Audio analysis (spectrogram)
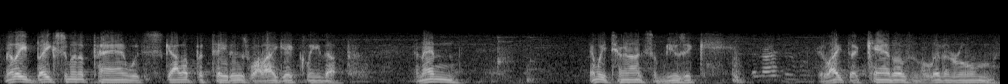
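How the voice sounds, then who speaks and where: An actor playing a tired, devoted working-class young husband in an American radio drama, plain-spoken and stammering when pressed, with an American accent. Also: male voice, sits low, moderate pace, long pauses, close to an everyday voice. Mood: fond, proud. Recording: muffled, noisy old radio recording.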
